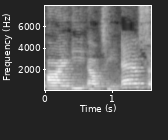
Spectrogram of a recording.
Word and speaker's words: IELTS: IELTS, I-E-L-T-S, and it is pronounced like IELTS.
